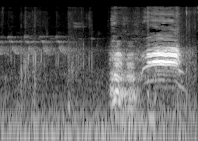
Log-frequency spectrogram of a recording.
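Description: A young child's short, high-pitched vocal cry near the end, rising then falling in pitch, over a quiet outdoor background.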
